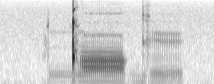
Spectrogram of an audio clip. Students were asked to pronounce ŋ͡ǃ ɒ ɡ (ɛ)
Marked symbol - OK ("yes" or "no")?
no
